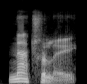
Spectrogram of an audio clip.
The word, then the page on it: naturally: British English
